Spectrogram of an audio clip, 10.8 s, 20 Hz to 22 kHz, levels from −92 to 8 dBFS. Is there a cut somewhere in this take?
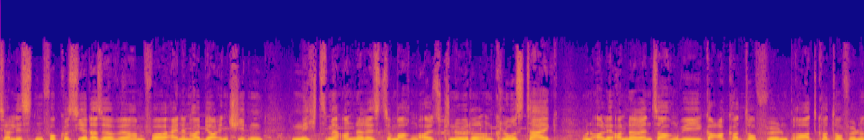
yes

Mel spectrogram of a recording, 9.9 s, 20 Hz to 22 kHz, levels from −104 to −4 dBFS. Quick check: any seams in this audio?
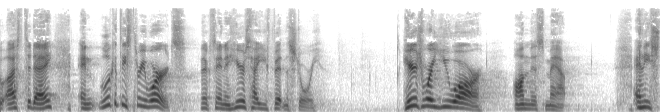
yes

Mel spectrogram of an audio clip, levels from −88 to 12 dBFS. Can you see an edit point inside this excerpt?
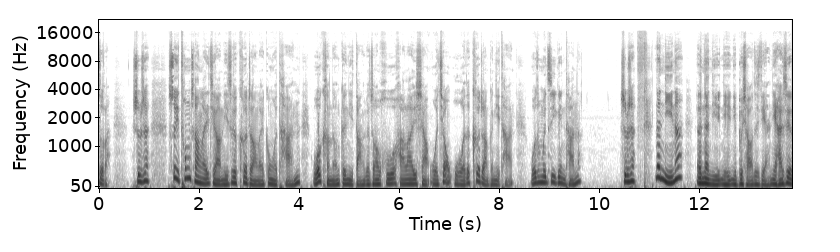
no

